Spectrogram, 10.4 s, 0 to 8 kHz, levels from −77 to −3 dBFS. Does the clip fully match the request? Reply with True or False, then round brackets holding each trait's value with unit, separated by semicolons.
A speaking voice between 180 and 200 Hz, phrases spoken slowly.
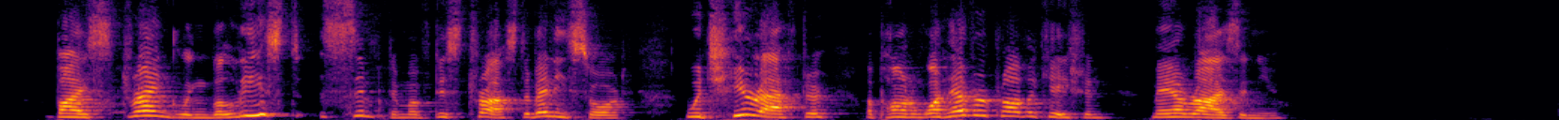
False (225 Hz; 110 wpm)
